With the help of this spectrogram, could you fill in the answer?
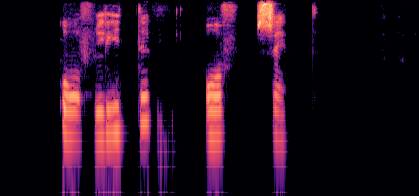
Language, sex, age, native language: Icelandic, female, 30-39, Icelandic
